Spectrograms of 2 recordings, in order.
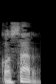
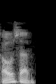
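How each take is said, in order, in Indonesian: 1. Vokal pertama itu vokal tunggal. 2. Vokal pertama itu diftong meluncur. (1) "Kosar, bukan kausar" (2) "bukan kausar"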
